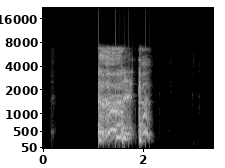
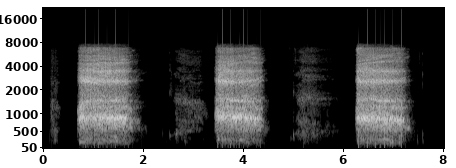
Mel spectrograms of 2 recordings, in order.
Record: {
  "cough_length": "3.4 s",
  "cough_amplitude": 32767,
  "cough_signal_mean_std_ratio": 0.43,
  "exhalation_length": "8.0 s",
  "exhalation_amplitude": 32409,
  "exhalation_signal_mean_std_ratio": 0.55,
  "survey_phase": "alpha (2021-03-01 to 2021-08-12)",
  "age": "45-64",
  "gender": "Male",
  "wearing_mask": "No",
  "symptom_fatigue": true,
  "symptom_fever_high_temperature": true,
  "smoker_status": "Never smoked",
  "respiratory_condition_asthma": false,
  "respiratory_condition_other": false,
  "recruitment_source": "Test and Trace",
  "submission_delay": "2 days",
  "covid_test_result": "Positive",
  "covid_test_method": "RT-qPCR",
  "covid_ct_value": 18.4,
  "covid_ct_gene": "ORF1ab gene",
  "covid_ct_mean": 18.8,
  "covid_viral_load": "690000 copies/ml",
  "covid_viral_load_category": "Low viral load (10K-1M copies/ml)"
}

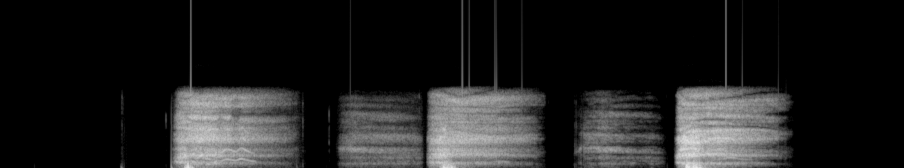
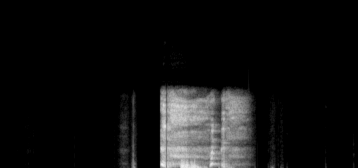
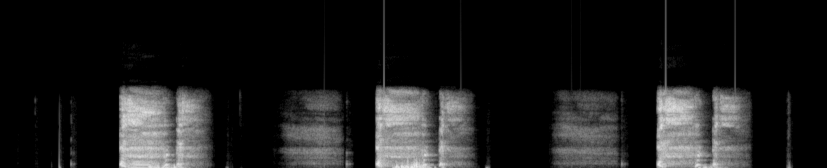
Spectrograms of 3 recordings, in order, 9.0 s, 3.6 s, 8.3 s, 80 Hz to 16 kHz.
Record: {
  "exhalation_length": "9.0 s",
  "exhalation_amplitude": 28529,
  "exhalation_signal_mean_std_ratio": 0.38,
  "cough_length": "3.6 s",
  "cough_amplitude": 31683,
  "cough_signal_mean_std_ratio": 0.3,
  "three_cough_length": "8.3 s",
  "three_cough_amplitude": 32590,
  "three_cough_signal_mean_std_ratio": 0.4,
  "survey_phase": "alpha (2021-03-01 to 2021-08-12)",
  "age": "18-44",
  "gender": "Female",
  "wearing_mask": "No",
  "symptom_none": true,
  "symptom_onset": "8 days",
  "smoker_status": "Never smoked",
  "respiratory_condition_asthma": false,
  "respiratory_condition_other": false,
  "recruitment_source": "REACT",
  "submission_delay": "1 day",
  "covid_test_result": "Negative",
  "covid_test_method": "RT-qPCR"
}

